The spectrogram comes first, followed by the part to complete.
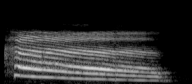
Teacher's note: The U and R there should be articulated as a long sound.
